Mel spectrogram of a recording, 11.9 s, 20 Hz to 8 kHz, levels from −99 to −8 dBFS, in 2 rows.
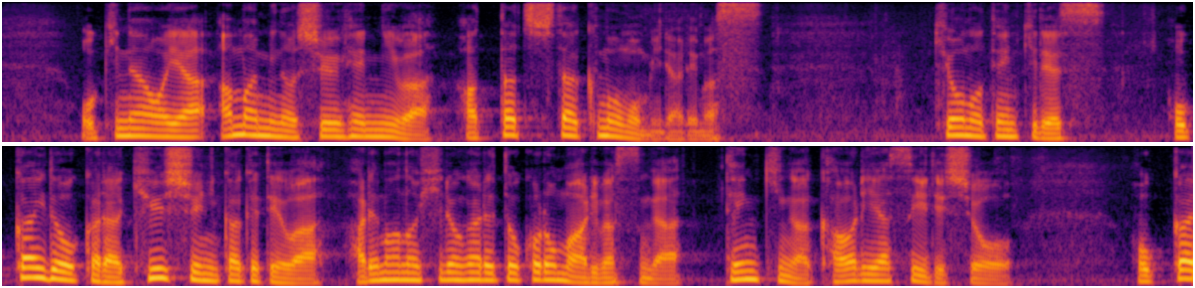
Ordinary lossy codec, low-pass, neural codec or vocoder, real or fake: none; none; codec, 16 kHz, 16 kbps, FunCodec, trained on LibriTTS, 50 frames a second; fake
